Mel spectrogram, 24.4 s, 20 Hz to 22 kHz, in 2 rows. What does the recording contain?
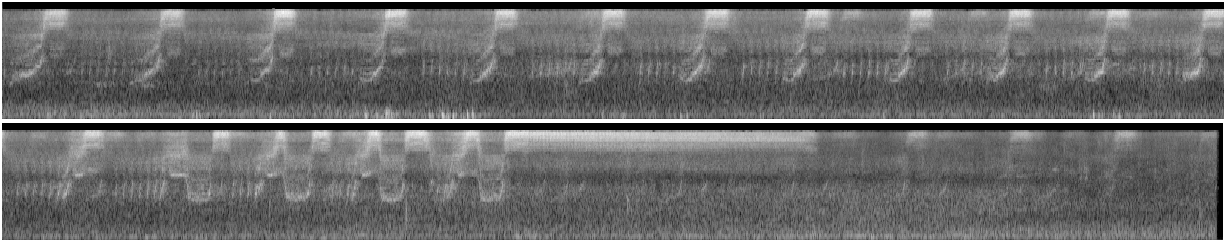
セミ semi@遊行寺2012
Recording at Japanese Temple 2012.
Recoder : iPhone4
